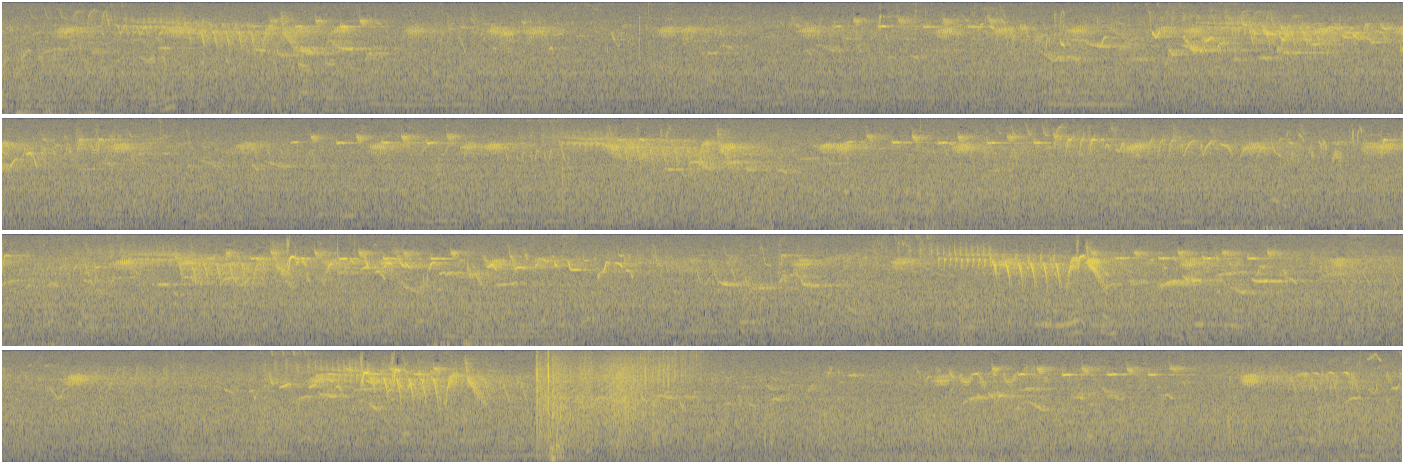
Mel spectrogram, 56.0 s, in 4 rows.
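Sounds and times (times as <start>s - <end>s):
birds singing and chirping: 0.0s - 56.0s
outdoor background noise: 0.0s - 56.0s
low rumbling: 42.7s - 56.0s.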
